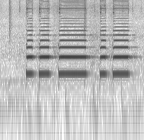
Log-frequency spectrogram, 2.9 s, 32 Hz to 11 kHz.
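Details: 12V snail horn just fitted on a Yamaha MX King: five sharp short and long honks, each a steady clear tone with no wavering, strong on battery power; normal horn operation.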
